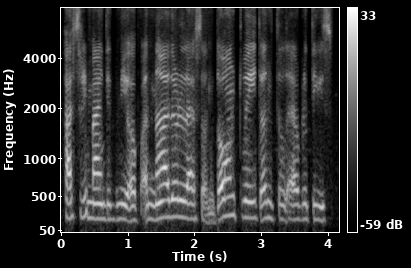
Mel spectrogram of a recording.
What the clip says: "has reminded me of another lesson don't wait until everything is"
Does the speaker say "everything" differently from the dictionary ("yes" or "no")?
yes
